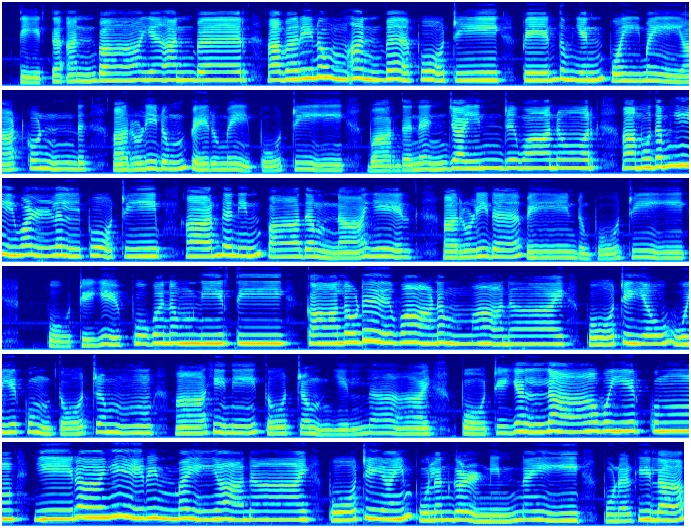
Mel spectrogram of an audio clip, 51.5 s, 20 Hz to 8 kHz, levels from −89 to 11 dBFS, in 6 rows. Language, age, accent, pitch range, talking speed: Tamil, 30-49, native, 215-280 Hz, 50 wpm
